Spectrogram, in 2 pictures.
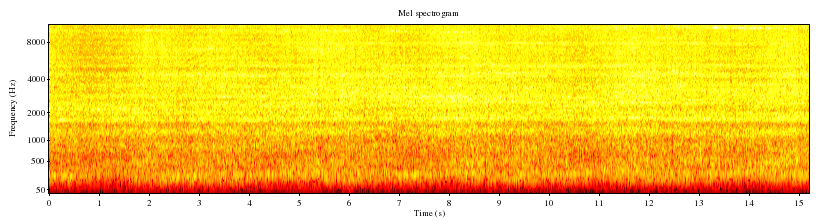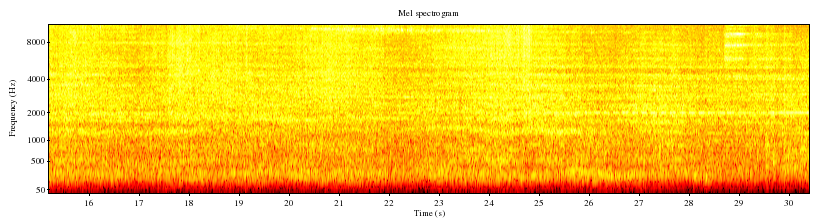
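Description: Long passenger train of Belgian coaches rolling steadily past: the wheels run loud and continuous on the rails, with steady high-pitched squealing tones from the wheels.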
